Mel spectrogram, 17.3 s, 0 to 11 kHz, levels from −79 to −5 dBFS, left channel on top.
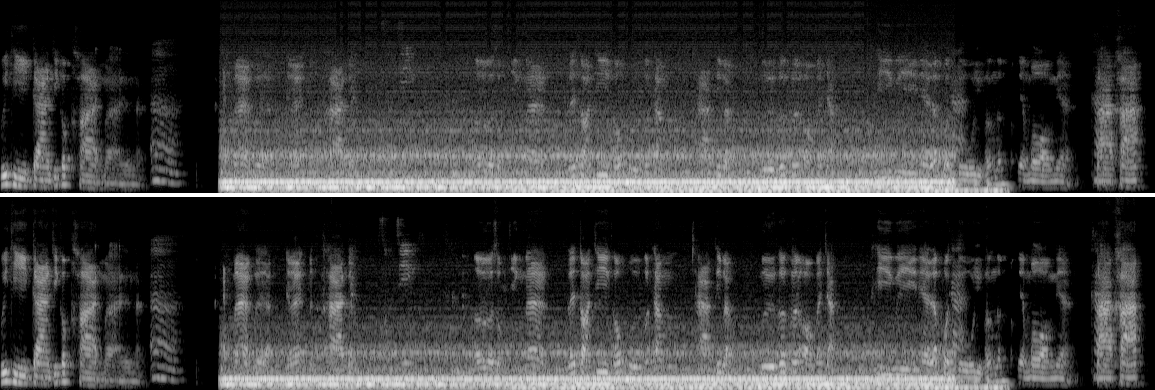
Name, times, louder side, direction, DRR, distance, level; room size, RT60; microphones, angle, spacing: voice 1, 0.0-2.1 3.5-5.4 7.1-11.0 11.4-12.6 13.1-16.1 16.5-17.0, right 2 dB, 35° right, 1.3 m, -32 dB
voice 2, 2.2-2.7 4.7-5.4 5.7-6.4 6.6-7.0 8.9-9.1 14.2-14.5 16.4-16.6, right 1 dB, 75° right, 3.0 m, -41 dB
sound 1, 3.3-14.3, left 3 dB, 45° left, 0.5 m, -18 dB
sound 2, 7.6-15.1, left 1 dB, 25° left, 0.9 m, -25 dB
12.5 x 6.7 x 2.8 m
head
